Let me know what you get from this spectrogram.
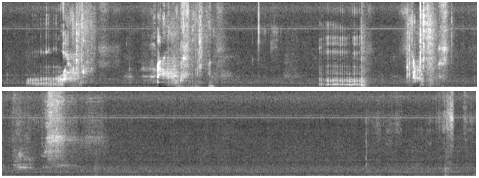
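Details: Ruby, a French Bulldog acting silly in a chair, lets out several short, rough grumbling vocal bursts in the first nine seconds, then goes mostly quiet with faint room noise.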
